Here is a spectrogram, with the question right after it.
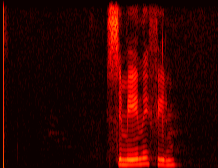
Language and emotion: Russian, neutral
